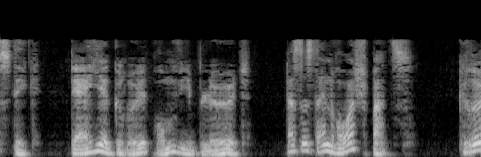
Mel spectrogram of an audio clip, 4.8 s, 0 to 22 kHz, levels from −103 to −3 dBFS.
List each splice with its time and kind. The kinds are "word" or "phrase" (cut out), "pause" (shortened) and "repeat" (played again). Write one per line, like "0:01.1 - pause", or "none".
0:01.5 - word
